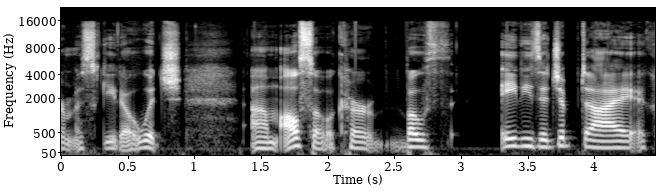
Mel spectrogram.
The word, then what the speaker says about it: Aedes aegypti: Aedes aegypti mosquitoes, which is one of the carriers for Zika? – Currently, that is the main vector, okay.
